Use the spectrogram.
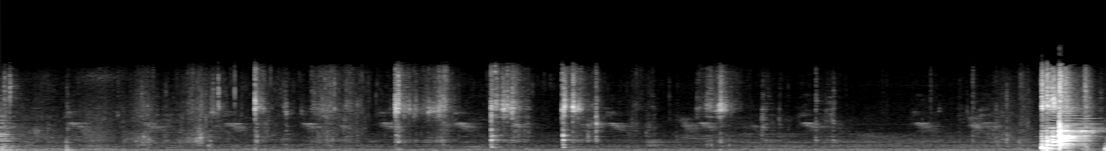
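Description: Seaweed cucumber salad is tossed in a bowl, giving soft, irregular wet stirring and light clinks of utensils against the dish, quiet and close. A louder burst of handling sounds comes at the end.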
